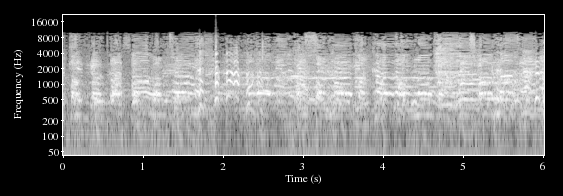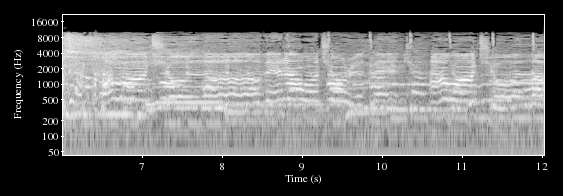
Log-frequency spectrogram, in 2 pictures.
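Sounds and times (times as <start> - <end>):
men chanting a cappella: 0.0 - 12.0.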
